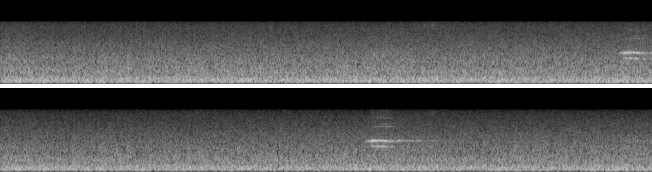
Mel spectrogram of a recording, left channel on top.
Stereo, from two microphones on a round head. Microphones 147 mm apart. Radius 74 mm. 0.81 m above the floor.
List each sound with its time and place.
Only background noise.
